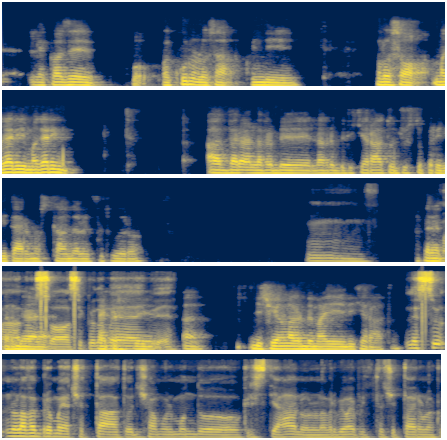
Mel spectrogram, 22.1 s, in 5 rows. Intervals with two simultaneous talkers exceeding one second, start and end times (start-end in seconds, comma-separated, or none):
13.2-15.1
